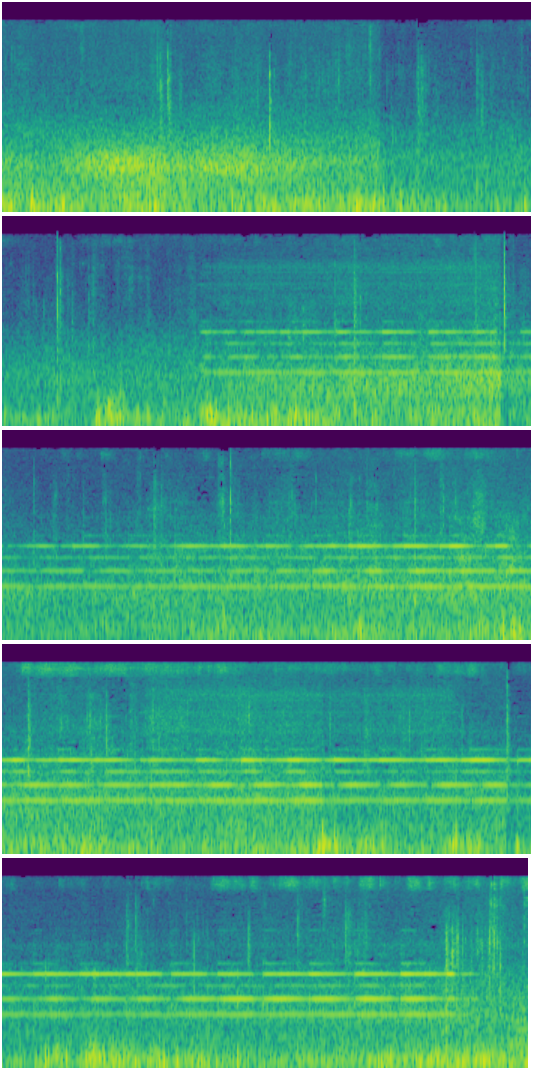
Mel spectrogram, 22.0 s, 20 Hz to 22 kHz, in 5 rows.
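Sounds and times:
freight train rumbling: 0.0 - 22.0
high-pitched whine: 6.0 - 21.8.

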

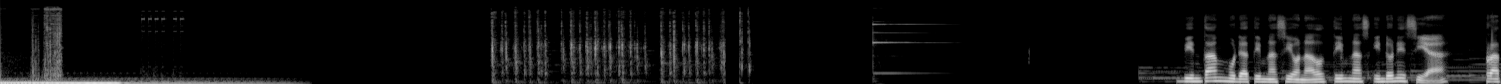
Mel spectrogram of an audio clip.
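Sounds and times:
keyboard typing clicks: 4.9 - 7.6
notification bell ding: 8.8 - 9.7.

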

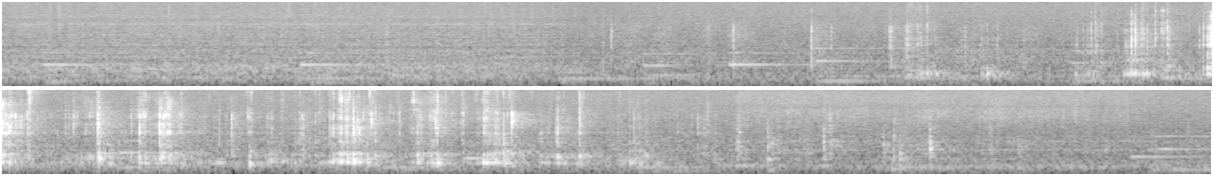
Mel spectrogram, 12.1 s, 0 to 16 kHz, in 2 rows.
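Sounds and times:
milk pouring: 3.0 - 11.6
whisk stirring in glass bowl: 3.6 - 11.2.

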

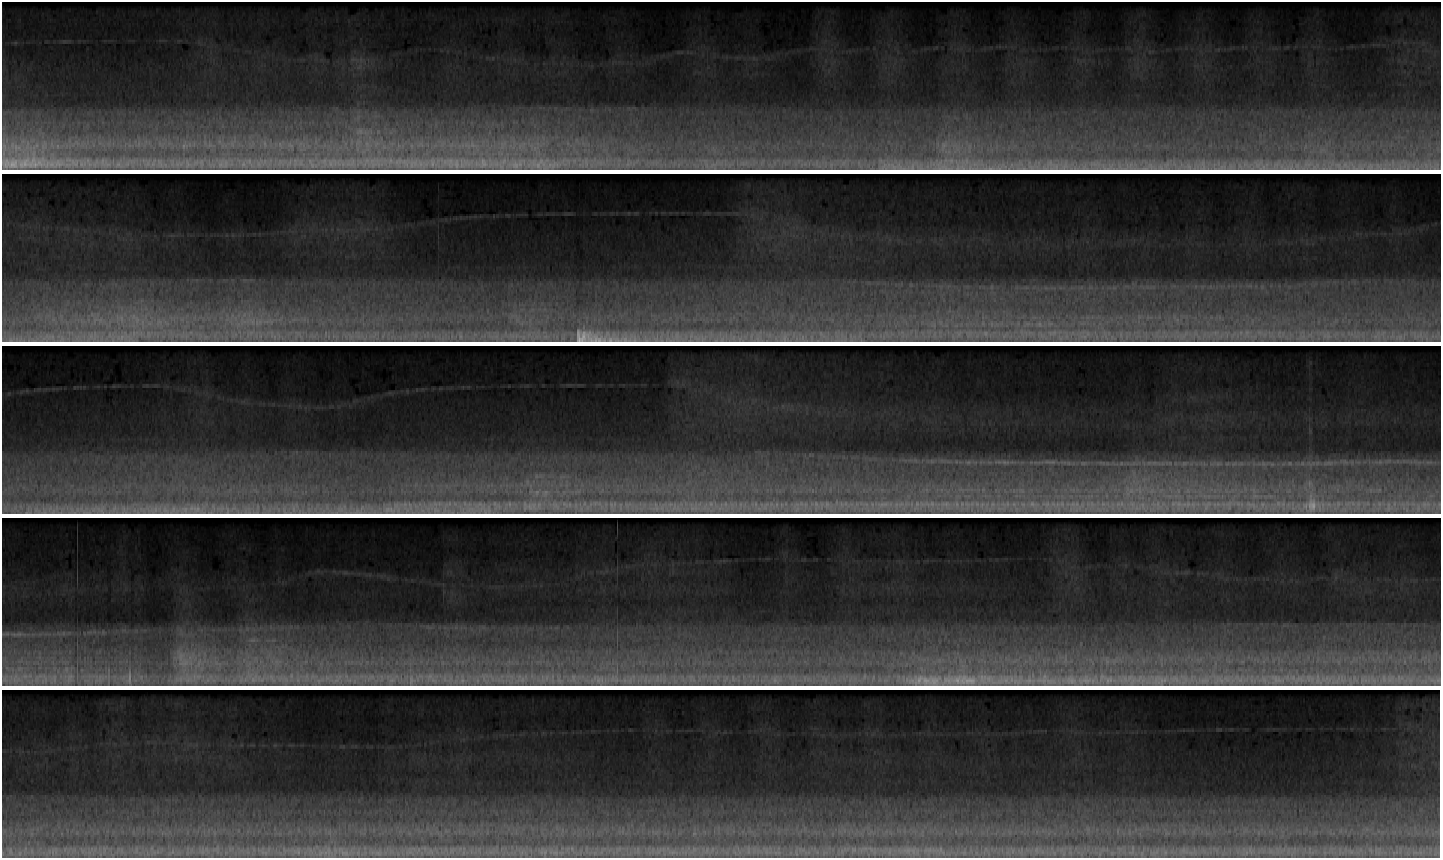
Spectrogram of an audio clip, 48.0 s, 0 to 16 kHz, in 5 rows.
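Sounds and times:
steady high tone: 20.2 - 34.3.

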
